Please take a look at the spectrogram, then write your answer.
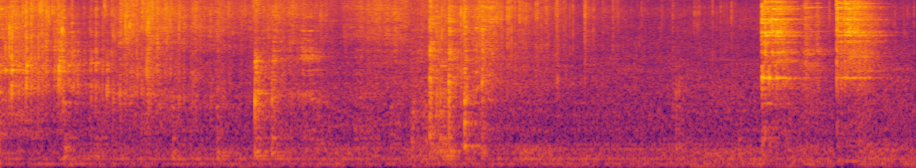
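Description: A cheese garlic rotli roasts in ghee on a pan over low heat, giving a soft continuous sizzle broken by a few louder scraping and clinking moments of utensils against the pan.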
